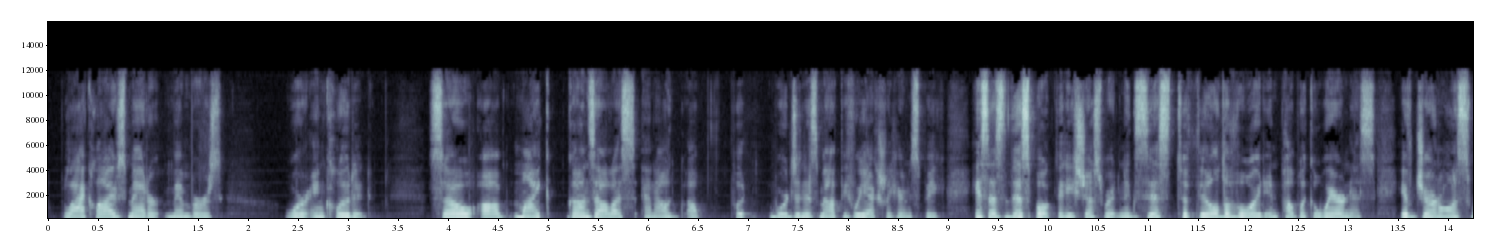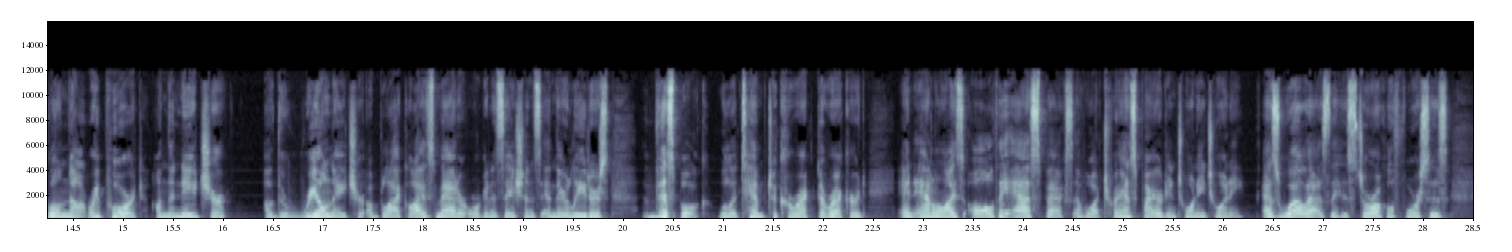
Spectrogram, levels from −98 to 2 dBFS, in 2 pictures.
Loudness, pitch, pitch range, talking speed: -21 LUFS, 200 Hz, 185-230 Hz, 175 wpm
